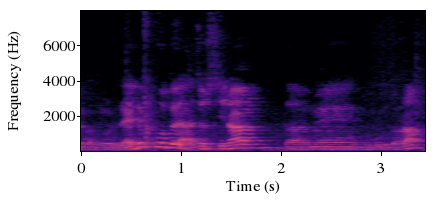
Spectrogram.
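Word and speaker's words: Radford: 그래서 레드포드, 자꾸 러더퍼드라고 발음을 해가지고 레드포드 아저씨랑 그다음에 누구더라?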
